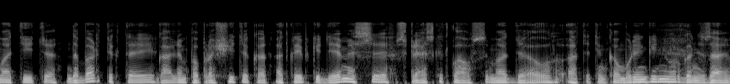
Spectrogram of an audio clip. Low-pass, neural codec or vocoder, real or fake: 7.2 kHz; none; real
